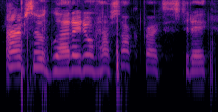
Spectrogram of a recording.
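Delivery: very high, squeaky delivery; high-pitched silly voice. Pretend. Gamer glad to skip soccer practice, high silly voice. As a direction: pipe it up an octave.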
